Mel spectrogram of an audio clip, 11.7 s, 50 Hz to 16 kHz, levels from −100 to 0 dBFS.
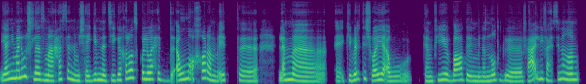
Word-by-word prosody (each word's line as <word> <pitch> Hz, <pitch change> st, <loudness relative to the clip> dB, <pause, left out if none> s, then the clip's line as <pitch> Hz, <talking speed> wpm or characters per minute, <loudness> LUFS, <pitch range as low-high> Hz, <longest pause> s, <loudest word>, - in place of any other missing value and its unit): يعني 275 Hz, +6 st, +3 dB
ما 330 Hz, +1 st, +6 dB
لوش 375 Hz, -4 st, +1 dB
لازمة، 235 Hz, -5 st, +3 dB
حاسة 275 Hz, +6 st, -3 dB
إنه 255 Hz, -5 st, +2 dB
مش 215 Hz, 0 st, -4 dB
هيجيب 215 Hz, +4 st, 0 dB
نتيجة، 230 Hz, 0 st, 0 dB
خلاص 330 Hz, +6 st, 0 dB
كُلّ 280 Hz, -3 st, +2 dB
واحد 270 Hz, -6 st, 0 dB
أو 230 Hz, -, +5 dB
مؤخرًا 285 Hz, +1 st, +1 dB
بقيت 235 Hz, +4 st, -3 dB, 1.0 s
لمّا 255 Hz, 0 st, +3 dB, 0.6 s
آآ -, -, -17 dB, 0.4 s
كِبرت 250 Hz, +7 st, 0 dB
شوية 245 Hz, -2 st, +2 dB
أو 200 Hz, 0 st, -3 dB, 0.2 s
كان 195 Hz, -1 st, -4 dB
في 245 Hz, +4 st, 0 dB
بعض 230 Hz, +2 st, +2 dB
من 200 Hz, -2 st, -1 dB
النضج 225 Hz, +4 st, -2 dB, 0.4 s
في 190 Hz, -, -19 dB
عقلي، 285 Hz, +6 st, +2 dB
فحسيت 225 Hz, -3 st, -8 dB
إن 285 Hz, +1 st, -1 dB
أنا 260 Hz, -1 st, +2 dB
245 Hz, 155 wpm, -23 LUFS, 220-275 Hz, 1.0 s, ما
